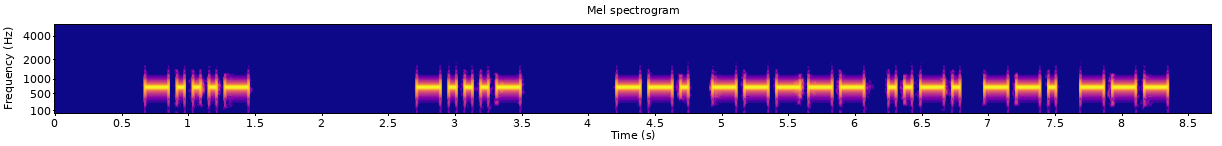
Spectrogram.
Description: Morse code, heard as a keyed tone, about 20 wpm, 700 Hz. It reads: <BT> <BT> G0FGO
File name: UK MASTER QSOs TRAINING / 20WPM / UK MASTER QSOs 0022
